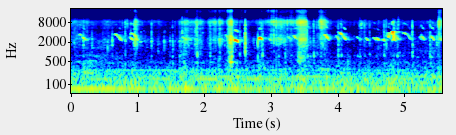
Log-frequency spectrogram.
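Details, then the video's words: Scattered high-pitched peeps of chicks, single and paired notes spaced irregularly, mixed with light rustling and clicking noises, louder near the middle. "Baby "Chicks Chirping" Sound"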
